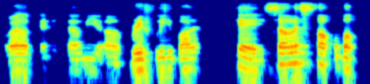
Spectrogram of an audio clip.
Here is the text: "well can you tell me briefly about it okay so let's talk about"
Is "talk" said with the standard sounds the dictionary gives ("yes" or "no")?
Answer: yes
